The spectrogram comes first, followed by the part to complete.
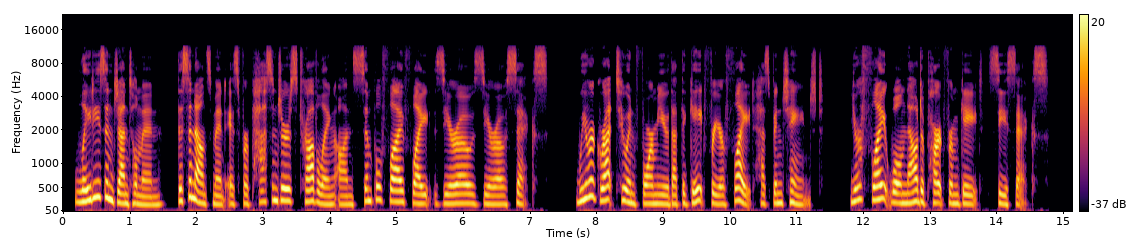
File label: Airport gate Change, voice announcement; Airport CX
